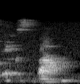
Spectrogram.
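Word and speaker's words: x̄: fact the formula is x sorry okay we pronounce this as x bar actually statistics rather this would be x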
